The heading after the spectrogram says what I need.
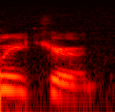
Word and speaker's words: Suicune: I always can't pronounce that name on my first try. It's Suicune. That's how you say it.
